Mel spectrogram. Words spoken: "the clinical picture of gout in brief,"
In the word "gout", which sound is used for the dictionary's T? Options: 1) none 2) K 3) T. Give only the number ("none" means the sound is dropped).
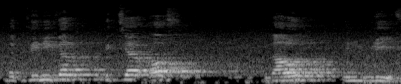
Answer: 1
